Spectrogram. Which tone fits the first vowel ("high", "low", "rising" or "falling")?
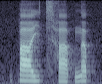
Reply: low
